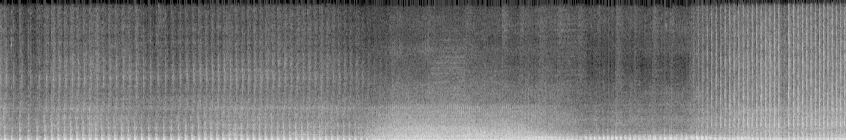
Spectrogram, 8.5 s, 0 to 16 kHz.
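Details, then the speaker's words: Kids' 125cc automatic mini ATV after new carburetor and cut exhaust header, riding off-road in mud: rapid uneven chuffing beat, labours and loses pace as load rises, "absolutely struggling"; engine bogging under load. "uh that is absolutely struggling isn't it that's really weird"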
